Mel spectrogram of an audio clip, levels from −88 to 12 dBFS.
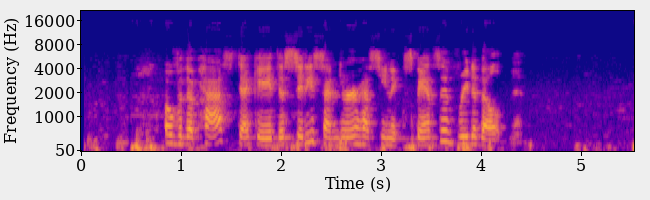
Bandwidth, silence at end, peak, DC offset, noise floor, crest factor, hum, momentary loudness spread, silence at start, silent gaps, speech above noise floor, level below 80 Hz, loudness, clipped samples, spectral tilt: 7.6 kHz; 0.5 s; 0 dBFS; under 0.1%; -43 dBFS; 16 dB; none; 8 LU; 0.05 s; none; 28 dB; -42 dBFS; -15 LUFS; under 0.1%; -4 dB/octave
